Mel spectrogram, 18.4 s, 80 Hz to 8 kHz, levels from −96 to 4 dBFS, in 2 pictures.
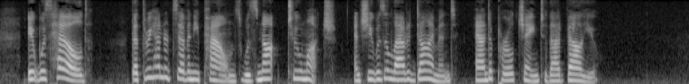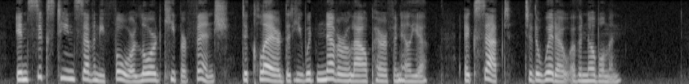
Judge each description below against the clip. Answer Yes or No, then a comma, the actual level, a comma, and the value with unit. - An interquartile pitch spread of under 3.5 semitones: No, average, 4.1 semitones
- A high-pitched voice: Yes, high, 230 Hz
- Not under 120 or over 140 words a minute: Yes, slow, 135 wpm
